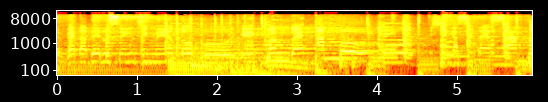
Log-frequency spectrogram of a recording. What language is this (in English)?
Portuguese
